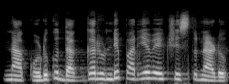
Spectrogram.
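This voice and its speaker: A woman's voice: a little high, fast, darkish tone, lightly acted. A woman voicing an affectionate, talkative older grandmother in a storybook reading. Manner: affectionate, coaxing.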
